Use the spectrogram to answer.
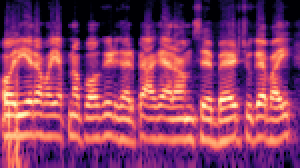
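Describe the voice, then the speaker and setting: A man, vlogging casually to his viewers in an excitable, chatty way with frequent laughter. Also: a little high, fairly quick, smooth. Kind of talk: casual vlog narration to viewers.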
